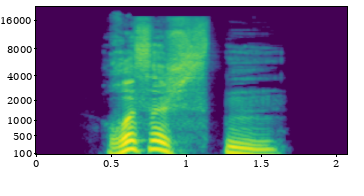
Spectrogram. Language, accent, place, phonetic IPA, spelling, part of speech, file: German, Germany, Berlin, [ˈʁʊsɪʃstn̩], russischsten, adjective, De-russischsten.ogg
- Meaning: 1. superlative degree of russisch 2. inflection of russisch: strong genitive masculine/neuter singular superlative degree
